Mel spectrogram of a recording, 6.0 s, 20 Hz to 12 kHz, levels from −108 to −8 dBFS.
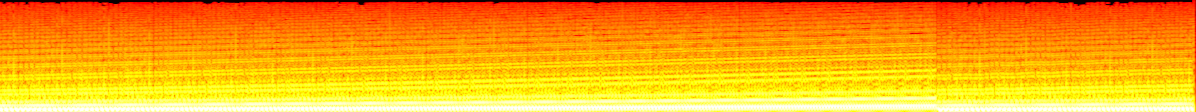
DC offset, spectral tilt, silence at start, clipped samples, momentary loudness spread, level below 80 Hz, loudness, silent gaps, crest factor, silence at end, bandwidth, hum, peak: under 0.1%; -8.5 dB/octave; 0 s; under 0.1%; 1 LU; -24 dBFS; -9 LUFS; none; 8 dB; 0 s; 10.5 kHz; none; 0 dBFS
